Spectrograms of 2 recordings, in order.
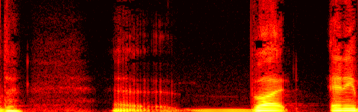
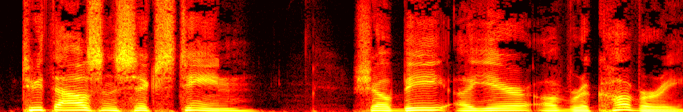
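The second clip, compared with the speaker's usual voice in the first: somewhat slow delivery. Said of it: "I'm gonna read it kinda slow".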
